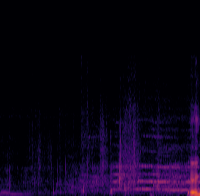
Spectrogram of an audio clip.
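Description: A rooster crowing in the background: one long call that starts just under a second in and sags slightly in pitch toward its end.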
